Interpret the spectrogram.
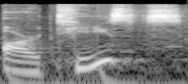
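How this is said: It is said with a smug French pronunciation.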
